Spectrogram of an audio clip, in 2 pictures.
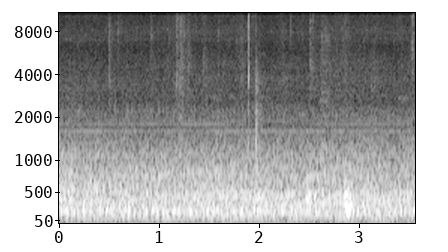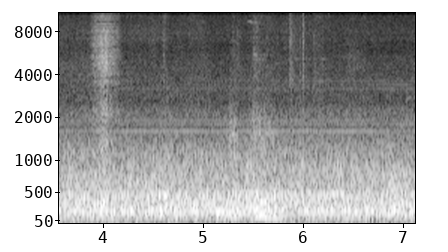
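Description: Steady running rumble inside a moving passenger train carriage, with a faint steady hum. There is a single sharp knock about three seconds in and a brief hiss a second later.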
